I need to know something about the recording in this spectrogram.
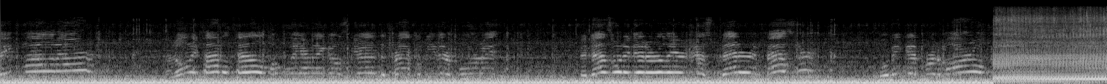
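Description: A race car engine idles with a low, steady rumble.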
